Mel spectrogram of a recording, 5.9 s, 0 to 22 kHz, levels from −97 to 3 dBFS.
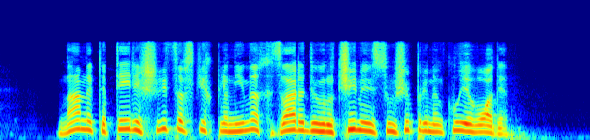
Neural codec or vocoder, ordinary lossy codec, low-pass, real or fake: codec, 16 kHz, 1 kbps, FunCodec, trained on Chinese and English, 50 frames a second; none; 7.2 kHz; fake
